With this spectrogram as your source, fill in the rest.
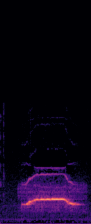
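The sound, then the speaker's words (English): A whistle signals the end of the show: one steady, high, sustained tone that swells in, holds for about a second and fades, heard alone. “Well, my friends, we're out of time. That's our whistle.”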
